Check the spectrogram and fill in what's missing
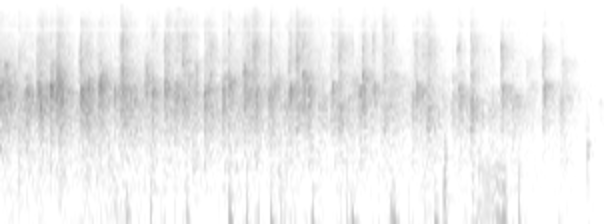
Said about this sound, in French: Acclamons pour la parole du Seigneur.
